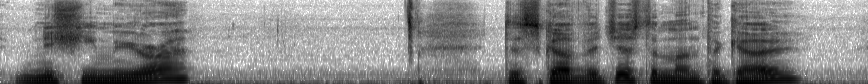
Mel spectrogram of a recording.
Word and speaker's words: Nishimura: of September uh now the a comment called nishimura I think that's how you would pronounce that a comic called nishimura discovered just a month ago could be visible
